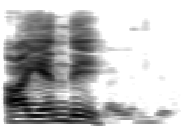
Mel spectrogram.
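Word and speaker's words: Allende: Again Spanish जो language है ना उसमें ये डबल एल जो है ना, इट इज not pronounced as एल बट आई, आयंदे, और ये पिनोशे है the military general who ओवरथ्रू हिम।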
